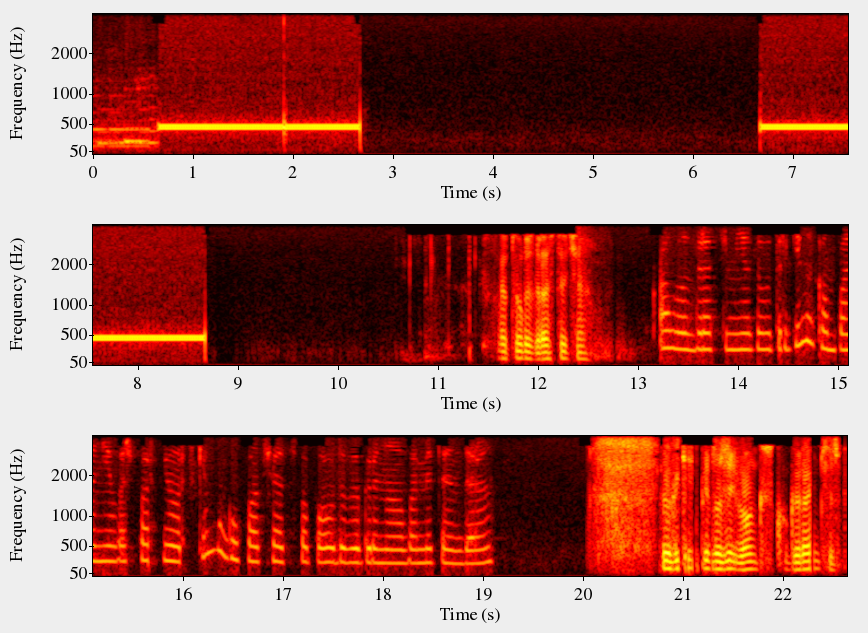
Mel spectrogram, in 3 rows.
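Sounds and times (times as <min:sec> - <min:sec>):
telephone ringing tone while a call is transferred: 0:00.6 - 0:02.8, 0:06.7 - 0:08.8
speech: 0:11.7 - 0:12.7, 0:13.7 - 0:19.2, 0:20.0 - 0:22.6.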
